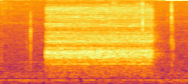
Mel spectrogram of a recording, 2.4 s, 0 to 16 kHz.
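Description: Static hiss from a 13-inch Sanyo CRT television's speaker on an untuned channel. It cuts in about half a second in, holds steady, and cuts off abruptly just before the end.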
